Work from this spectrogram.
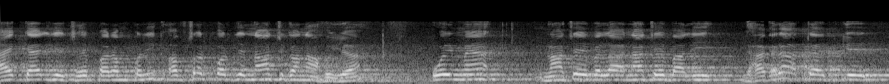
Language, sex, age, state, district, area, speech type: Maithili, male, 45-60, Bihar, Supaul, urban, spontaneous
